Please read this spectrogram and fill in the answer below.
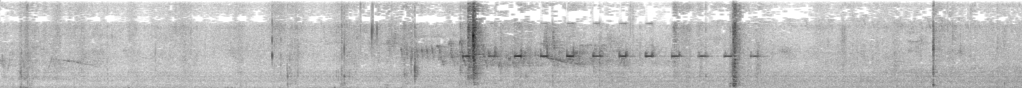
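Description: Handheld phone microphone rubbing against a fabric hoodie while walking, with a few sharp clicks of handling. About five seconds in, a run of short, high electronic beeps at about four a second lasts roughly three seconds.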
